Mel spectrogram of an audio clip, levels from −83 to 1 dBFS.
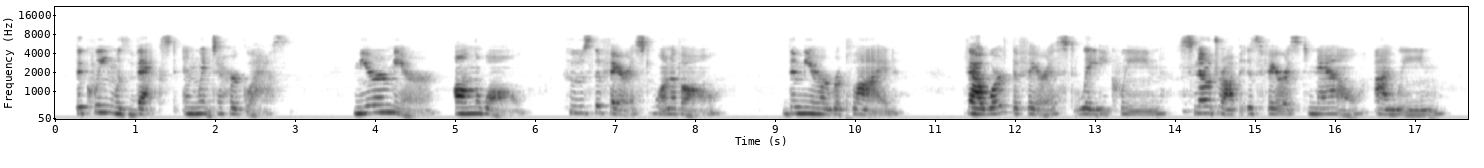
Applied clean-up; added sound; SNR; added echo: none; none; none; none.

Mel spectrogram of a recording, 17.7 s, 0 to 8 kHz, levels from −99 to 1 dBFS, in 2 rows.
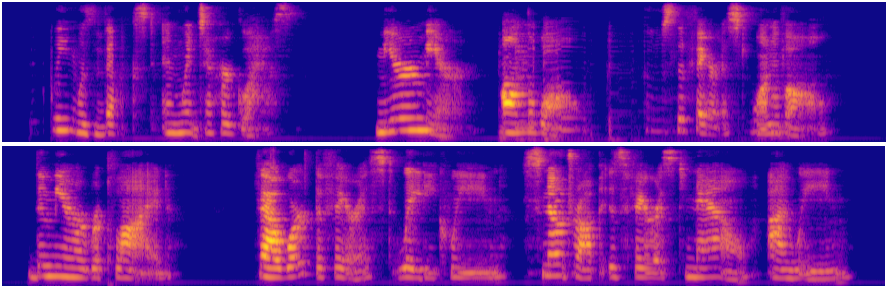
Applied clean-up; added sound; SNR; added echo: neural mask model DeepFilterNet 3.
